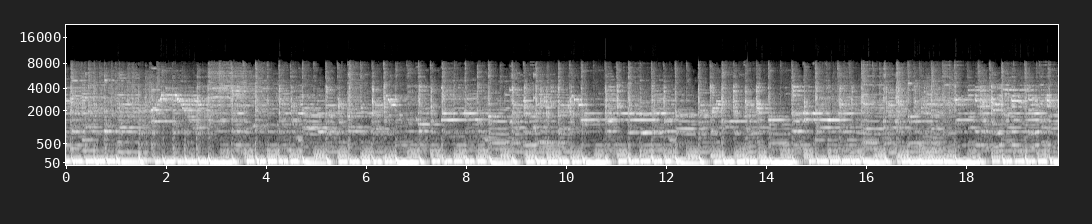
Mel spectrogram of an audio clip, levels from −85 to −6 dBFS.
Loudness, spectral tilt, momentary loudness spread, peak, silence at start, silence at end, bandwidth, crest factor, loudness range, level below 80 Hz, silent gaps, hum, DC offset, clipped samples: -10 LUFS; -4.5 dB/octave; 3 LU; 0 dBFS; 0 s; 0 s; 8.6 kHz; 8 dB; 1 LU; -10 dBFS; none; none; under 0.1%; under 0.1%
